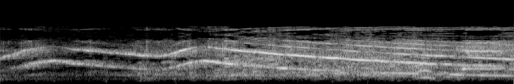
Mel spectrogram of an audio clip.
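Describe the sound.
A police car siren wails loudly and alone, its pitch sweeping up and down in long, smooth cycles that grow steadier over the five seconds.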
